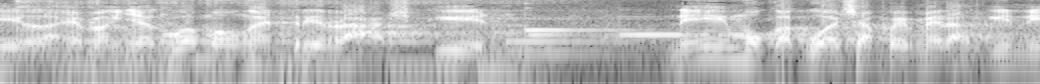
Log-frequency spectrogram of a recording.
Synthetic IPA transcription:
ilaemaŋɲaɡuamauŋant̪ɾiɾaskin | nihmukaɡuasampɛmeɾahɡini

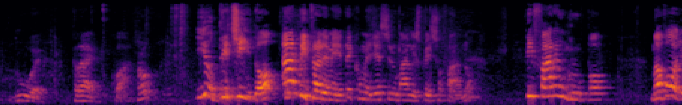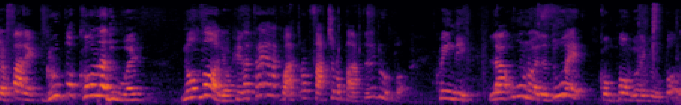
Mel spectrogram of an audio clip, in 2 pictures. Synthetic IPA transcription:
d̪uːe | t̪ɾɛkwa̰t̪ːɾo | iːod̪et͡ʃiːd̪oarbit̪ɾaɾjament̪ekomeʎɛsːeɾiumaːnispesːofa̰nːo | d̪̥ifaːɾeuŋɡɾupːo | mavɔʎːofaːɾeɡɾupːokʰonlad̪uːe | noɱvɔʎːok̟elat̪ɾɛelakwa̰t̪ːɾofat͡ʃːanopart̪ed̪elɡɾupːo | kwind̪ilauːnoelad̪uːekompoŋɡonilɡɾupːo

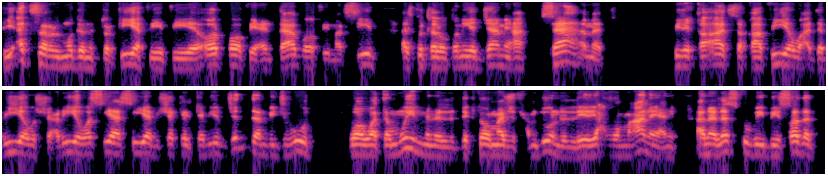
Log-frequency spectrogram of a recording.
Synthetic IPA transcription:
fiʔakθɑɾˤɪlmʊd̪ʊnɪt̪ːʊɾkɪjːafifiʔoɾfafiʕɪnt̪aːbafimɑɾˤsiːn | ʔɪlkʊt̪lalwɑt̪ˤɑnɪjːald͡ʒaːmɪʕasaːhamat̪ | b̥ɪlɪqɑːʔaːt̪θaqɑːfɪjːawɪʔa̰d̪abɪjːawɪʃːaʕɾɪjːawɪsɪjaːsɪjːabɪʃaklkabiːɾd͡ʒɪd̪ːanbɪd͡ʒʊhuːd̪̚ | wɪhwɪt̪amwiːlmɪnɪd̪ːʊkt̪oːɾˤmaːd͡ʒɪd̪ħamd̪uːnɪlːijɪ̰ħðˤʊlmaʕaːnajaʕni | ʔanalaskubibisˤɑd̪ad̪̚

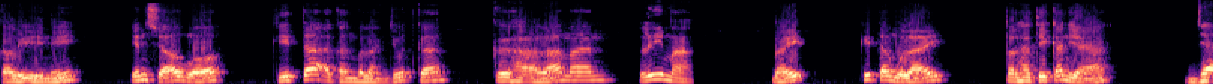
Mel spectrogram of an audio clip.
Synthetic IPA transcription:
kaliːni | inʃalːɔh | kit̪aakanməlaɲd͡ʒut̪̚kan | kəɦalaman | lima | baɪk̚ː | it̪amulaj | pərɦat̪ikanja | d͡ʒa

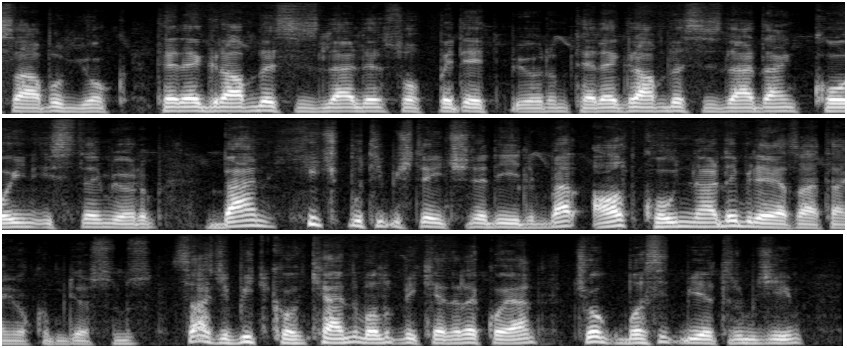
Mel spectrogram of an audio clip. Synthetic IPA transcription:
saːbɯmjokt̪ʰe̞lʲeɡɾamd̪asizlʲæɾlʲɛso̞hbɛt̪ɛt̪mijo̞ɾumt̪ʰe̞lʲeɡɾamd̪asizlʲæɾd̪ænkʰo̞jinist̪ʰemijo̞ɾum | bænhit͡ʃbut̪ʰipiʃlʲenit͡ʃʰind̪ɛd̪e̞jilʲimbænalˠt̪kʰo̞junlʲˠæɾd̪ɛbilʲejazaːt̪ʰænjo̞k̚t̪umd̪ijo̞ɾsunuz̥saːd̪ed͡ʒɛbit̪kʰo̞jncʰɛnd̪imalˠɯp̚bicʰe̞naɾako̞jant͡ʃʰo̞k̚basit̪̚bijat̪ʰɯɾɯmd͡ʒɯjɯm

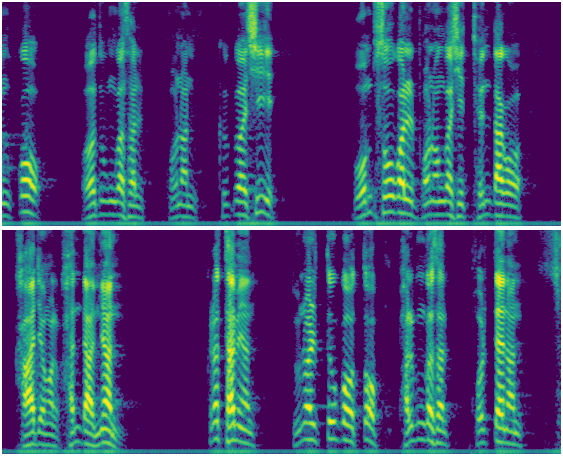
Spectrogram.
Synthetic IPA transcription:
ŋk͈o | ʌdunɡʌsʰɯɭ | ponɯnkɯɡʌɕʰi | moms͈ʰoɡɯɭponɯnɡʌɕʰitwendaɡo | kad͡ʑʌŋɯɭkandamjʌn | kɯɾʌtʰamjʌn | nunɯɭt͈ɯɡot͈opaɭɡɯnɡʌsʰɯɭ | poɭt͈e̞nɯn | sʰ

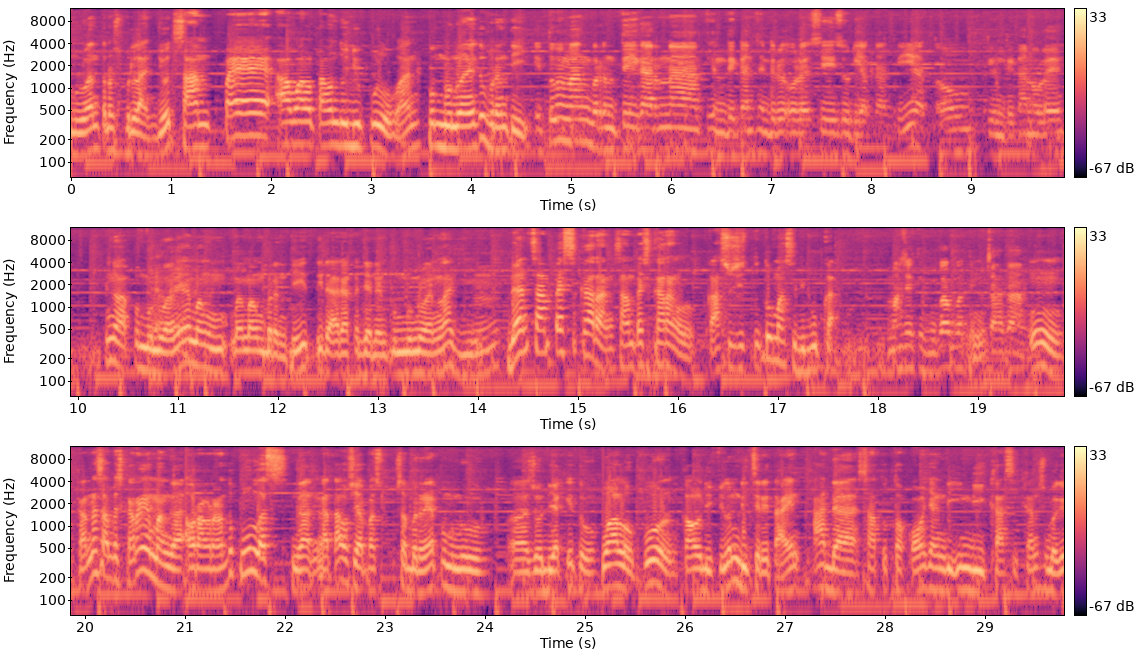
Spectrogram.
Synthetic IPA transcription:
əmbunuant̪əɾʊsbərlaɲd͡ʒʊt̪̚sampɛawalt̪aʊnt̪ud͡ʒʊhpulua̰npəmbunuanit̪ubəɾənt̪iit̪umemaŋbəɾənt̪ikaɾənadiɦənt̪ikansəndiɾiolɛhsɪhsodiat̪afiat̪awdihənt̪ikanolɛh | ŋɡaʔpəmbunuanɲaemaŋmemaŋbəɾənt̪it̪idaʔadakəd͡ʒadianpəmbunuanlaɡidansampɛjsə̥kaɾaŋsampajsə̥kaɾaŋlo̰kasʊsit̪ut̪umasɪhdibuka̰ | masɪdibukakaam̩kaɾənasampɛjsə̥kaɾaŋemaŋɡaʔoɾaŋoɾaŋt̪ukuləs | ŋɡaʔŋɡaʔt̪ausiapa | səbənarɲapəmbunuəzodiakit̪uwalopʊnkalodifiləmdit͡ʃəɾit̪a̰ɪnadasat̪ut̪ɔkɔhjaŋdiːndikasikansəbaɡaj

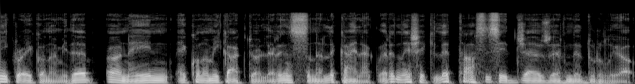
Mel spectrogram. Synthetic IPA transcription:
mikɾo̞ekʰo̞no̞̰mḭd̪ɛø̞ɾne̞jinekʰo̞no̞micak̚t̪ʰø̞ɾlʲe̞̰ɾinsɯnɯ̰ɾlˠɯkʰajna̰klˠaɾɯnɛʃe̞cʰilʲd̪ɛt̪ʰa̰xsise̞d̪id͡ʒɛːyze̞ɾind̪ɛd̪uɾṵlˠṵjo̞̰

